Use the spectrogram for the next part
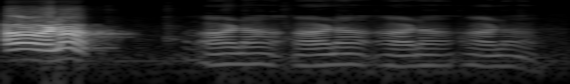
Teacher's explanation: डा नहीं णा की साउंड आनी चाहिए। णा जैसे टा बोलते हैं ना, जहां से टा णा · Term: णकार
